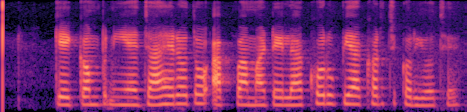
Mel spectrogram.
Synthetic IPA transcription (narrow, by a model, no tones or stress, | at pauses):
kekəmpnied͡ʒaɦeɾot̪oʔapʋamaʈelakʰoɾupjakʰəɾt͡ʃkəɾjot͡ʃʰe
